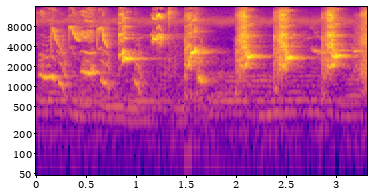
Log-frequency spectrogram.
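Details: Energetic sooty-headed bulbul song played as a lure for untrained birds: a jumble of harsh chattering notes, then four bright, emphatic notes repeated roughly every half second, over a constant low background hum.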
